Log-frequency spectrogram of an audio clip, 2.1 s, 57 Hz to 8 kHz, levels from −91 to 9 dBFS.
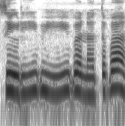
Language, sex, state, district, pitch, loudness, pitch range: Bhojpuri, female, Uttar Pradesh, Gorakhpur, 220 Hz, -15 LUFS, 210-230 Hz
